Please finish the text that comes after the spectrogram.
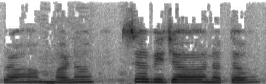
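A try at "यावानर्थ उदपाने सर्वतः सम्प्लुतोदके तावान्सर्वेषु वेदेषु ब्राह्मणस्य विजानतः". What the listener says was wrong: বিজানতঃ বিসর্গ বলতে হবে, বিজানতঃ।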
